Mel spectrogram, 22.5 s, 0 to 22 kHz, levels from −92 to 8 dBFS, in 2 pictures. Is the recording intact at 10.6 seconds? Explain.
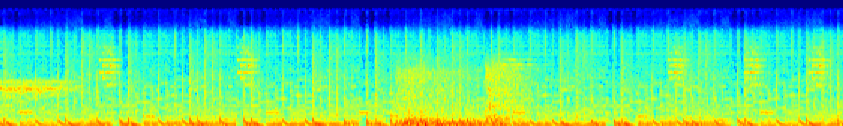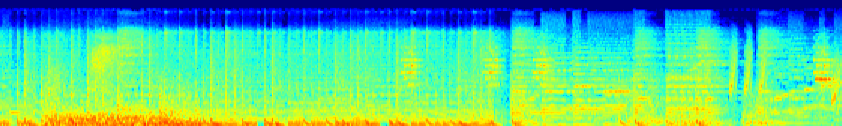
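Yes, at 10.6 seconds the audio runs cleanly, with no dropout, click, distortion or other fault to be heard at that point.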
